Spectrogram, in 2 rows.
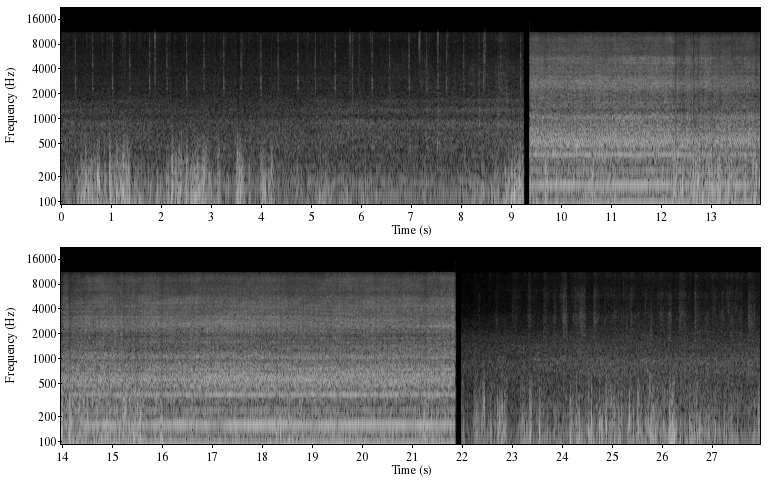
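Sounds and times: utility vehicle engine running: 0.0s - 21.9s
light ticks: 0.2s - 9.3s.

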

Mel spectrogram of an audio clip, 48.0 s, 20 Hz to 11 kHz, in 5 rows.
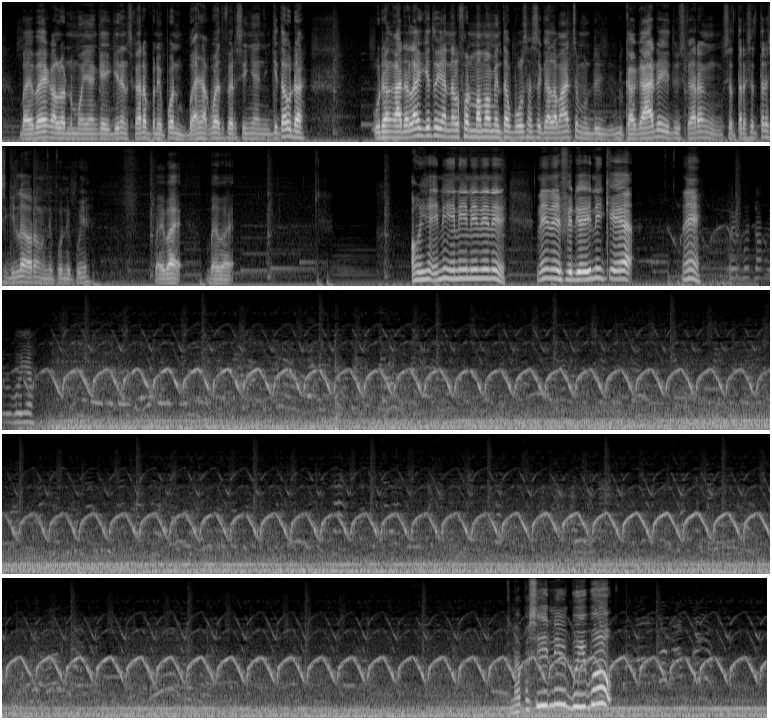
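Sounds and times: ambulance siren yelping: 14.8s - 47.9s
low rumble of traffic: 17.4s - 47.9s.

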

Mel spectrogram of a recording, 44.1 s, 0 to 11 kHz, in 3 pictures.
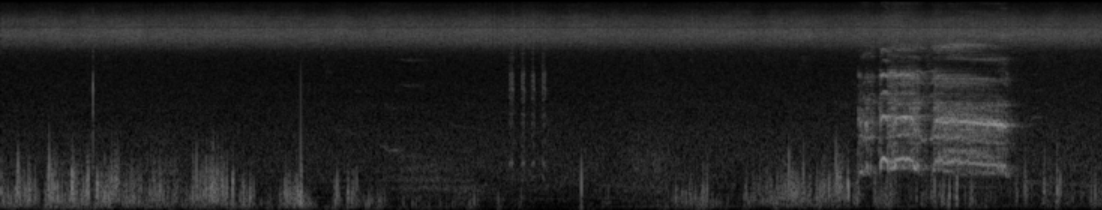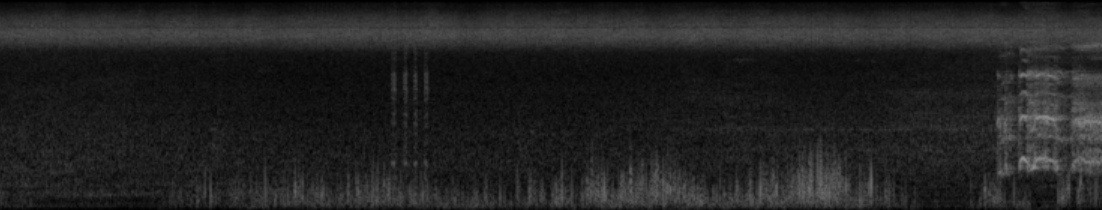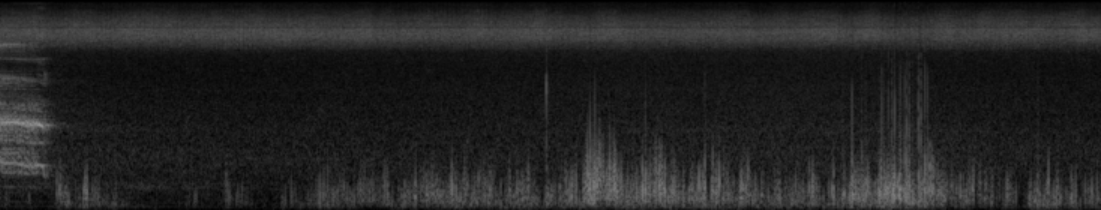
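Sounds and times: rooster crowing: 11.4s - 13.8s, 27.9s - 30.3s.

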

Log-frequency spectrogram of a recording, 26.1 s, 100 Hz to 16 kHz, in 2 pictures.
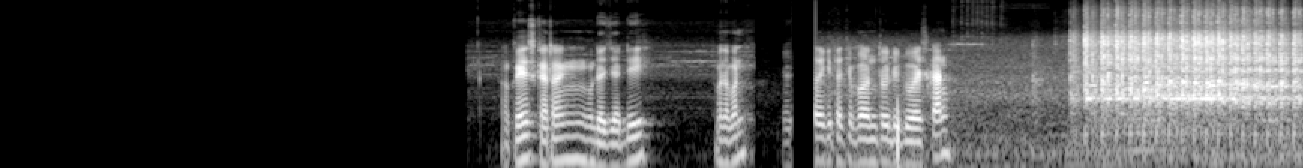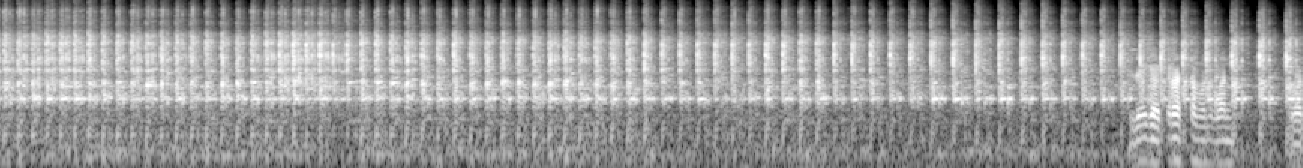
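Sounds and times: card flapping in bicycle spokes: 10.6s - 26.0s.

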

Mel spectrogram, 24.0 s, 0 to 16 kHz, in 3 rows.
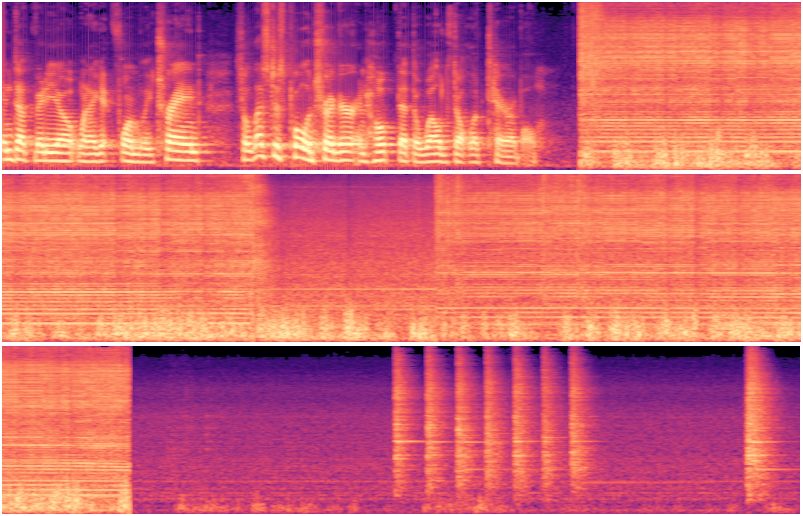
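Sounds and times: welding arc buzzing hiss: 5.8s - 17.3s.

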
